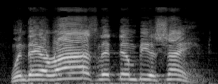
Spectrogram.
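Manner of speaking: full-force preaching of the verse; thundering scripture. Acted. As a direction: boom it over the congregation. Reading the psalm at full force.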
